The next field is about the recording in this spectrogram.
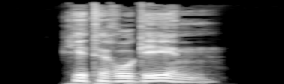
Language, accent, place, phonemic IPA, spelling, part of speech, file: German, Germany, Berlin, /hetəroˈɡeːn/, heterogen, adjective, De-heterogen.ogg
- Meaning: heterogeneous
